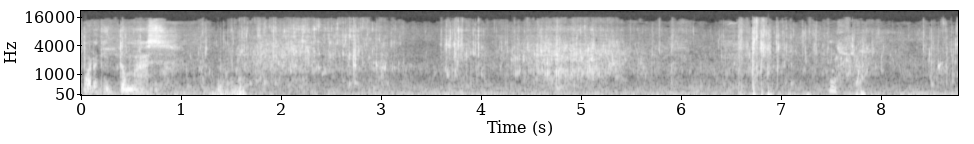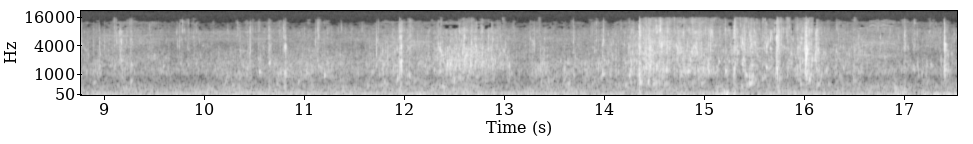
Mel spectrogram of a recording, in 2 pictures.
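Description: Small waves lap gently against rocks at the water's edge.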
